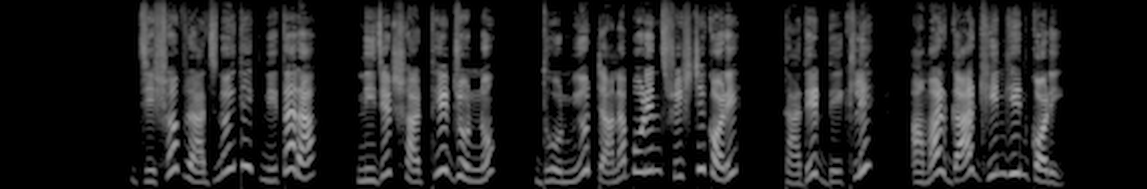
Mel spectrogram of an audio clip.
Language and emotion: Bengali, disgusted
